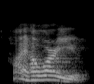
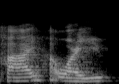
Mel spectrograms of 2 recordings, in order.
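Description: First: It is said at a quicker pace. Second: It is said at a slower pace.

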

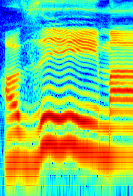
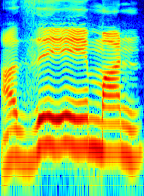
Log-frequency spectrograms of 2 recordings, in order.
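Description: First: The word ends on a long a, no n. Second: The word ends with an n sound. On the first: The reciter stops after this word. "অক্ষ করলে দুই জবরে অক্ষ হলে এক জবর বাদ দিয়ে একালিপ টানতে হবে" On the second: The reciter joins it to the next words. "অক্ষ না করে মিলিয়ে পড়লে আজি মান"

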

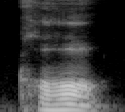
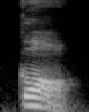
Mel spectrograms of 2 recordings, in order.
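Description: First: The first consonant is soft and lax. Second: The first consonant is tense and strong. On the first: The speaker calls it wrong. "instead of saying 거" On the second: The speaker calls it right. "you need to pronounce it stronger"

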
